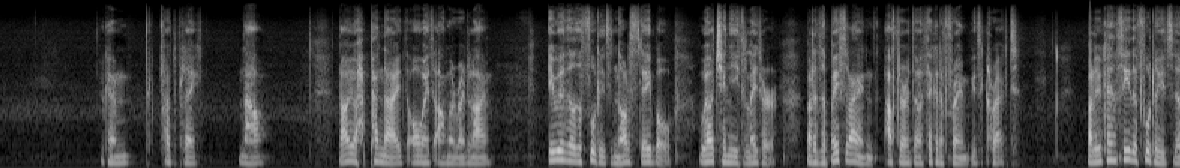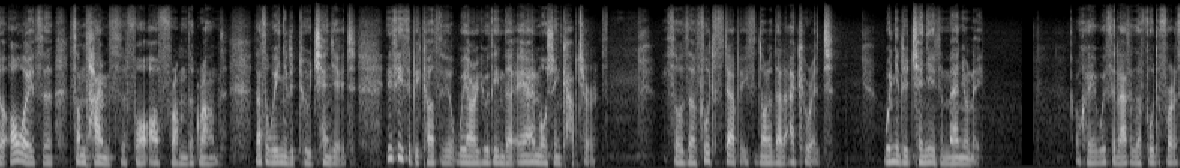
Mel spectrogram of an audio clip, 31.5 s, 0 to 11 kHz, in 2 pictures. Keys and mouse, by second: 0.8 click, 1.5 space, 22.1 space.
